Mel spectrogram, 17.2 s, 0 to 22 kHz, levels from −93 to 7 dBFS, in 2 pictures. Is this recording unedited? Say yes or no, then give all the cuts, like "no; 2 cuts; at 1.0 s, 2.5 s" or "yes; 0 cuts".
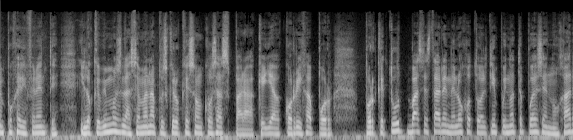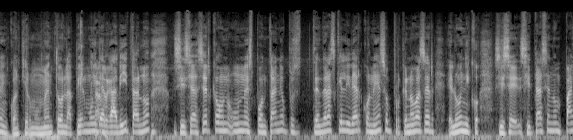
yes; 0 cuts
